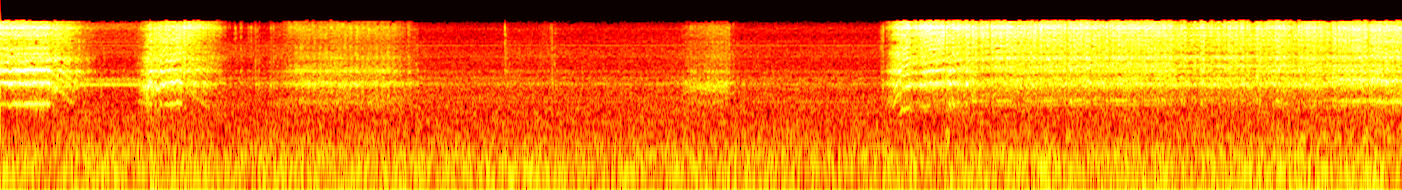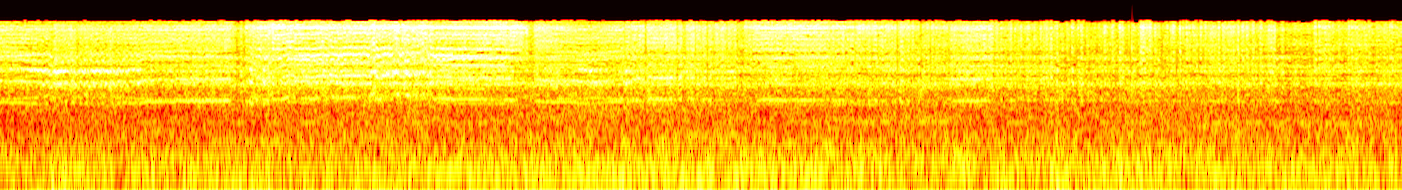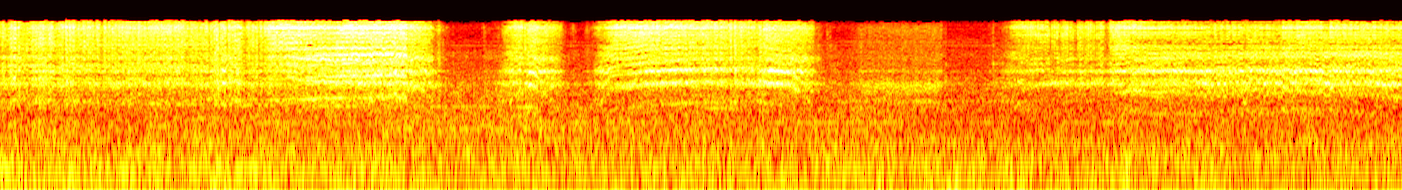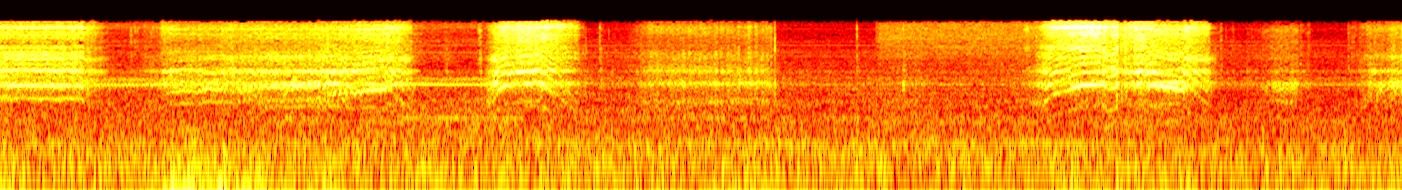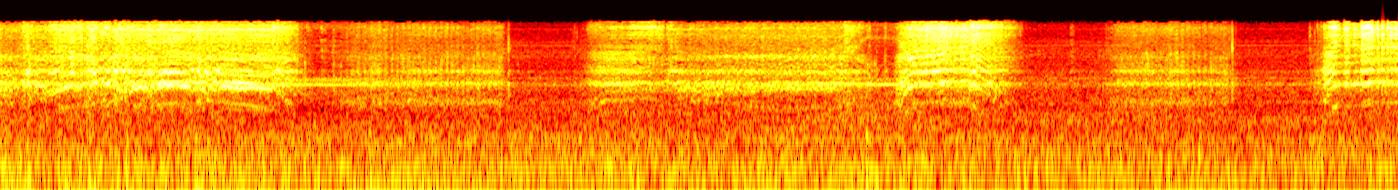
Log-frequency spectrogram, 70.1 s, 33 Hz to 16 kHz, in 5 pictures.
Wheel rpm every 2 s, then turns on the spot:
70, 30, 10, 0, 60, 160, 160, 160, 160, 160, 160, 160, 160, 160, 160, 160, 50, 120, 30, 80, 80, 60, 90, 50, 20, 20, 80, 30, 100, 90, 20, 60, 70, 20, 40.
0-4 36-38 48-50 54-56 58-62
